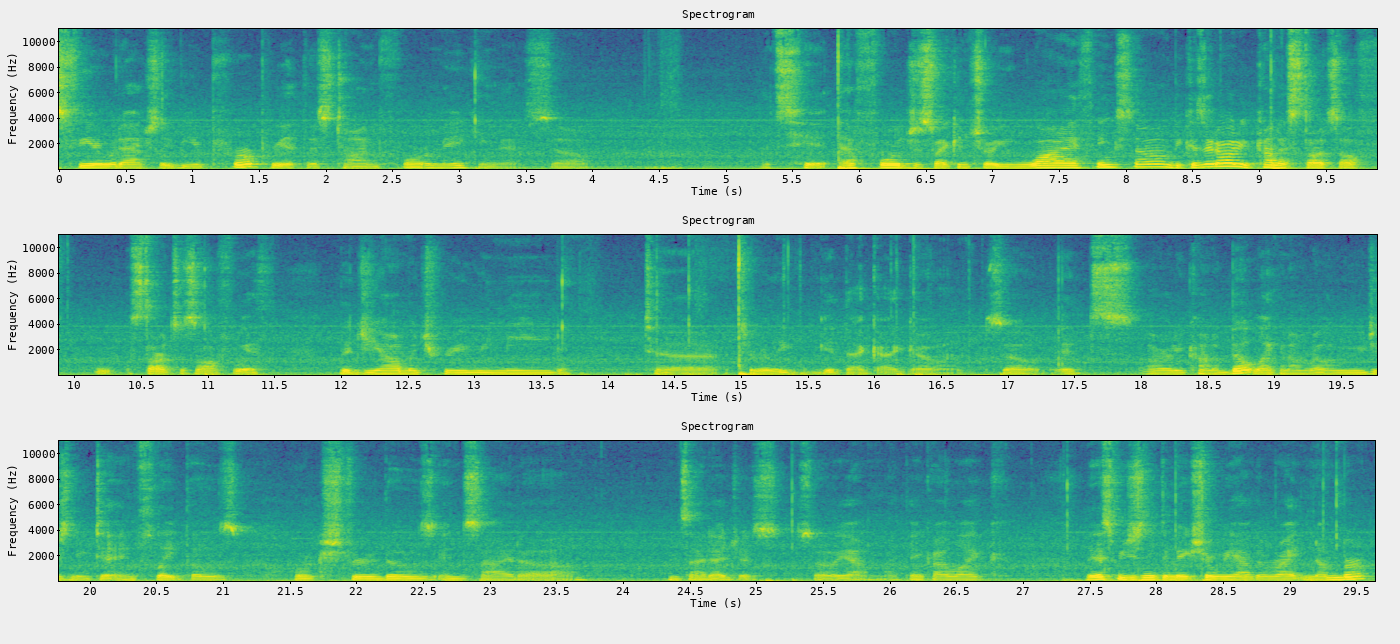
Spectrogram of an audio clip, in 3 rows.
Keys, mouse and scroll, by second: 0.8-3.1 drag, 5.9 F4, 9.1 e, 11.0-13.7 drag, 14.4 middle click, 15.4 F3, 16.3 alt+x, 25.3-27.4 alt+middle drag, 27.7 middle click, 28.2 middle click, 29.3 middle click.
